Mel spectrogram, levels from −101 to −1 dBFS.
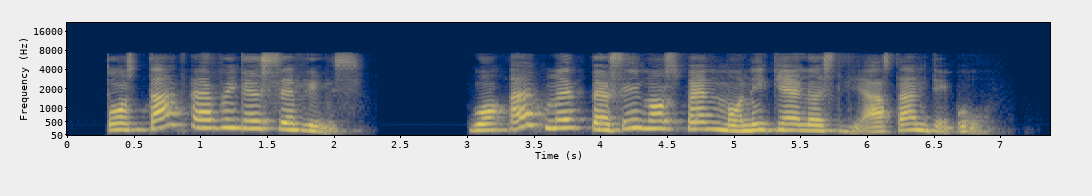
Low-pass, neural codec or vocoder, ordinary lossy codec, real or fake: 7.2 kHz; codec, 16 kHz, 1 kbps, FunCodec, trained on Chinese and English, 50 frames a second; none; fake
